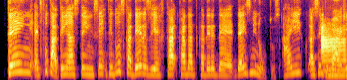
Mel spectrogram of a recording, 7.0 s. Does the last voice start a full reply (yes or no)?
no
